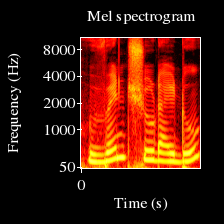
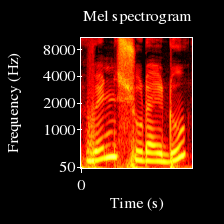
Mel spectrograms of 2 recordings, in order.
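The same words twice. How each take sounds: The two takes are said the same way.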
